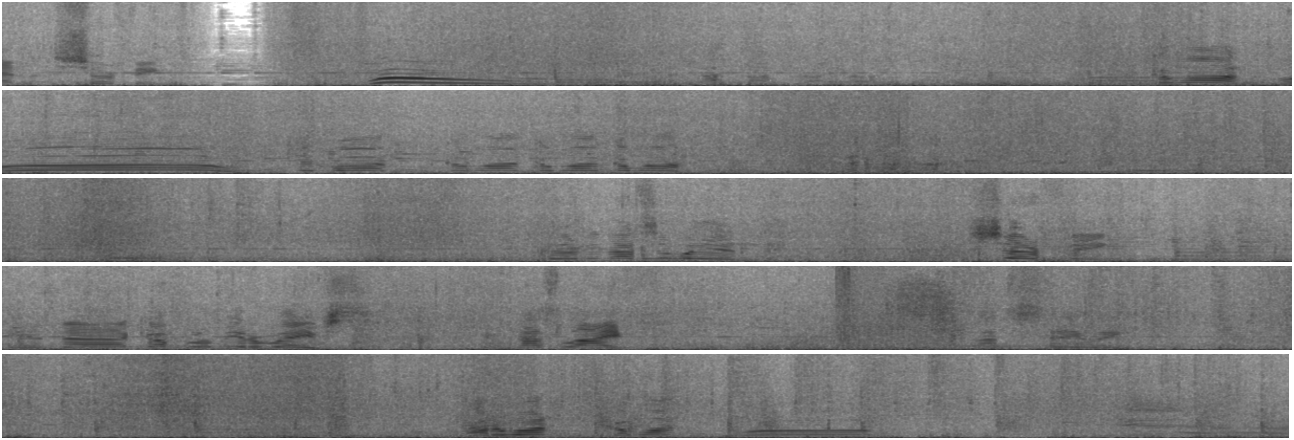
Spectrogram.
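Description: Strong wind buffeting the microphone over the rush of waves and spray along a sailboat's hull as it sails hard in a gale. A pitched voice or melody rises over it every few seconds.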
